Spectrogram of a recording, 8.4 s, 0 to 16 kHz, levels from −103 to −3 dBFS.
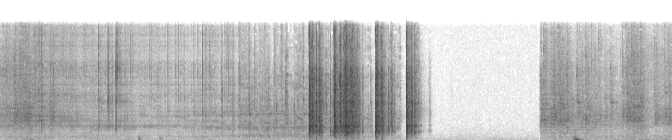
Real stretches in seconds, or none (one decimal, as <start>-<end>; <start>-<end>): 0.0-0.4; 3.0-8.4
